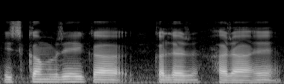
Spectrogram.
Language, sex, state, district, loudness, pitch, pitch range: Hindi, male, Arunachal Pradesh, Lower Dibang Valley, -18 LUFS, 105 Hz, 105-115 Hz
